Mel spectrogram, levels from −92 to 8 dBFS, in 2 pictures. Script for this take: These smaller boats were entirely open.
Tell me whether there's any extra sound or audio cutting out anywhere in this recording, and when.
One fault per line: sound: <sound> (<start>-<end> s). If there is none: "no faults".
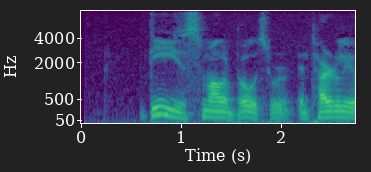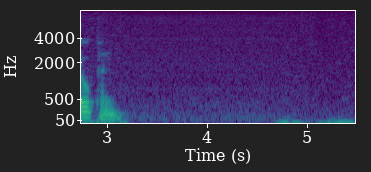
no faults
